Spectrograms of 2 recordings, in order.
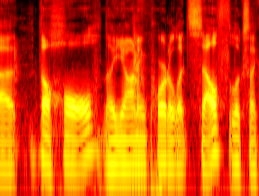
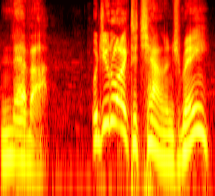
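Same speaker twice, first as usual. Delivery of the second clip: Yagra; 6 semitones higher, 4 dB louder than usual. Acted. Yagra answers Mina.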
